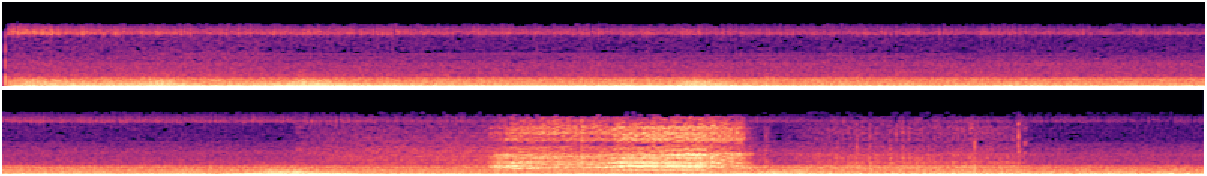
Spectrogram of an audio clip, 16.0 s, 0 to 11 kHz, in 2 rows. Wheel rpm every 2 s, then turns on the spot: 0, 0, 0, 0, 0, 50, 70, 10.
12-16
